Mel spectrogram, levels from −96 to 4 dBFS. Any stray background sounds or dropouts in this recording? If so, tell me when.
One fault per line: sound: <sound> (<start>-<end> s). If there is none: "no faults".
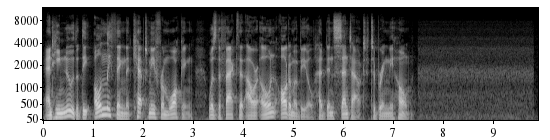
no faults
